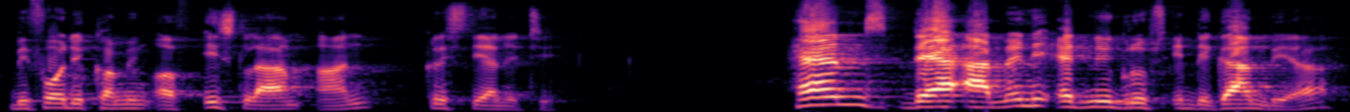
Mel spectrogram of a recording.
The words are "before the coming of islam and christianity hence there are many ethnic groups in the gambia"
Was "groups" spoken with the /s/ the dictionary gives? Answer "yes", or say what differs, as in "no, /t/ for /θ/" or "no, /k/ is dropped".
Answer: yes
